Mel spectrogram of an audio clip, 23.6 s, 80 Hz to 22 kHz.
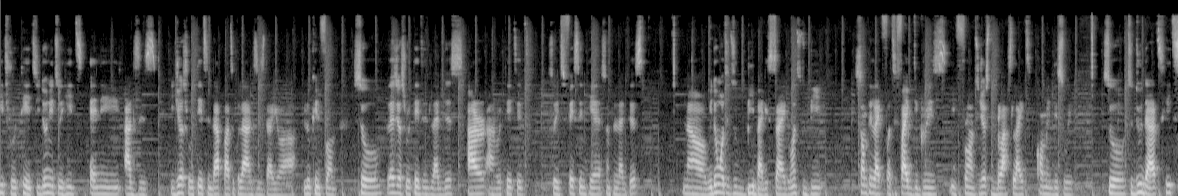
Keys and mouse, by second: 0.4 r, 13.0-14.3 middle drag.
